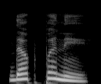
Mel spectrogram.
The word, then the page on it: ದಪ್ಪನೆ: dappane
